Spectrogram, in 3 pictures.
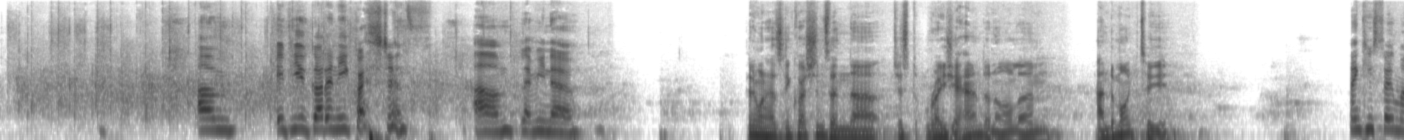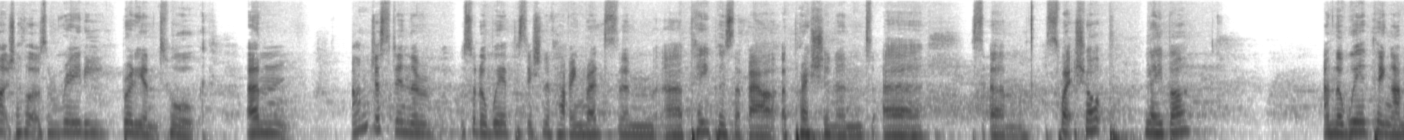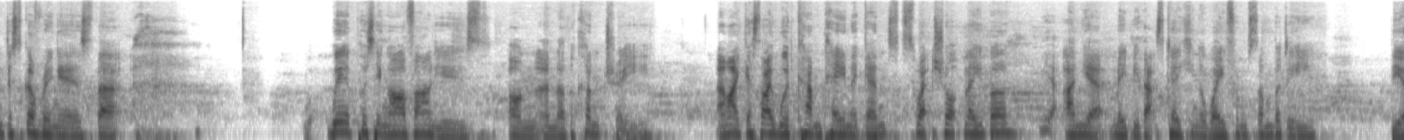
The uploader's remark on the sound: live at Reading Vegan Festival 2019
